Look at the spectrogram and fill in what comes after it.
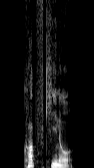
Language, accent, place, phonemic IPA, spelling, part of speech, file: German, Germany, Berlin, /ˈkɔp͡fˌkiːno/, Kopfkino, noun, De-Kopfkino.ogg
- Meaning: imagination; inner cinema (in one's mind's eye)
